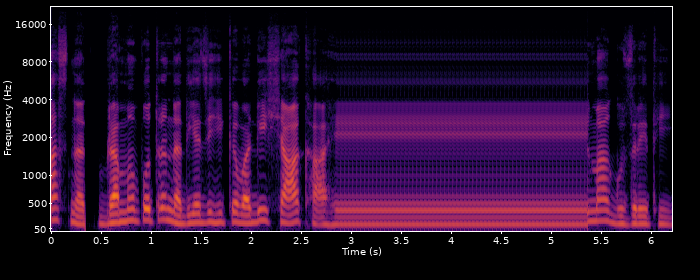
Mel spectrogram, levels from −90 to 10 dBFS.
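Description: At 0.33 s a skip ahead cuts out roughly 0.7 s of speech. Audio that was already queued behind the missing stretch plays straight on, so the two sides are spliced with no silence and no fill. That distinguishes it from a dropout, where a gap or concealment noise would mark the loss. Here the delay simply shrinks by the missing amount, and the only cue is an abrupt, unnatural join in the speech.

From 0.43 to 1.65 s a jitter buffer speed-up follows, ending just before "हिक वॾी". The receiver was holding more audio than its target, so it trimmed many short pitch-period pieces in a row, about a tenth of a second in total. The speech runs at 108 % speed and sounds slightly rushed. Because whole pitch periods are removed rather than the audio being resampled, the pitch stays where it was. That separates this from a clock-rate error, which would raise pitch along with tempo.

From 2.89 to 5.36 s a system hang loop takes over. 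The machine or driver stalled while the audio hardware kept replaying the same 40 ms ring-buffer segment, 62 times in a row. The repeats cycle at 25 Hz. The repeats are identical and evenly spaced and continue for over two seconds, which rules out random packet repetition or concealment and points to a locked-up buffer.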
